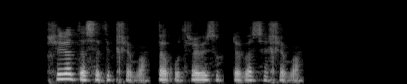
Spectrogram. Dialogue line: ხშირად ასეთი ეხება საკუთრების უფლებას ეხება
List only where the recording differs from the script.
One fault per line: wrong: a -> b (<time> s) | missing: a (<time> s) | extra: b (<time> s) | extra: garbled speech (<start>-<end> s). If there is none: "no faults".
no faults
